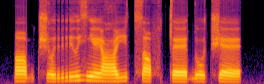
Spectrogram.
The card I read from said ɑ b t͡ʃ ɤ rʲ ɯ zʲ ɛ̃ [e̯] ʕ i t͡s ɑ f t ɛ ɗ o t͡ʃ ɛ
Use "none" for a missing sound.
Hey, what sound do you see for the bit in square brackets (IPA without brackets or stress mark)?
e̯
